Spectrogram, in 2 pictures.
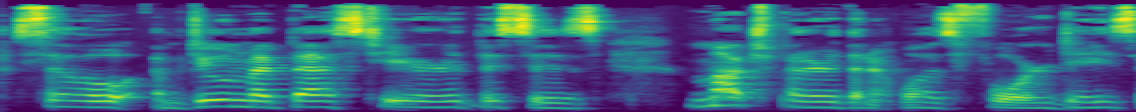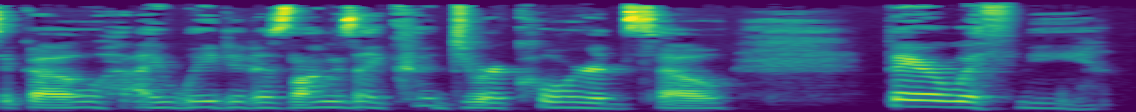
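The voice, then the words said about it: Rough voice from a cold. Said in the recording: “My voice is on the fritz. I got the cold”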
